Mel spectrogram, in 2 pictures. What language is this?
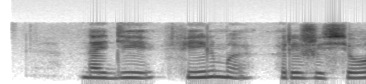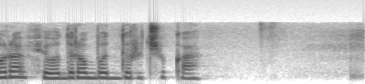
Russian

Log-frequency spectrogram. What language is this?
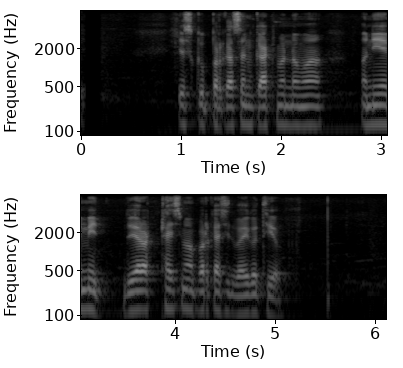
Nepali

